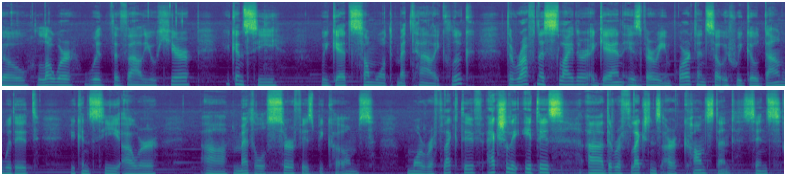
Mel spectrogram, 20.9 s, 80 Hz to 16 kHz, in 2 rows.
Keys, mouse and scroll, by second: 2.0 middle click, 5.4 middle click, 7.9 middle click, 9.5 click, 12.3 middle click, 13.4 middle click, 16.0 middle click, 16.3 shift+middle click, 16.6 scroll up 4, 17.0 middle click, 18.0 scroll down 3, 18.2 middle click.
